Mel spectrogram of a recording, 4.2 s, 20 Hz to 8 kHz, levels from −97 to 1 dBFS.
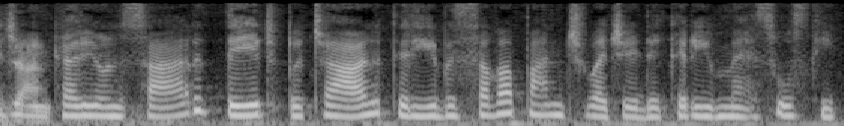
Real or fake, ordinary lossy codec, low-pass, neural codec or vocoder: fake; none; none; codec, 16 kHz, 1.1 kbps, Voila-Tokenizer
